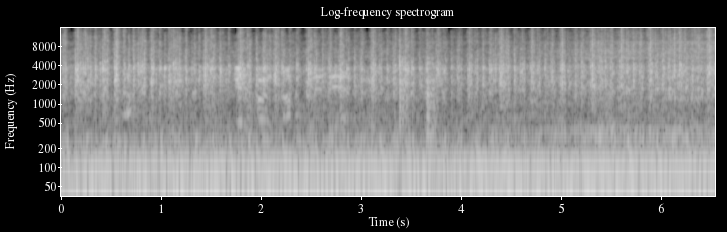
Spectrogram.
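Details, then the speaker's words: 1970s Ford dentside ramp truck revived after about 10 years with a Chevy HEI ignition module rigged in: deep steady V8 rumble with an even beat, no misses, pops or knocks; running properly. "She's running though, the old cunt. It just took a little bit of Chevy to get her going."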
